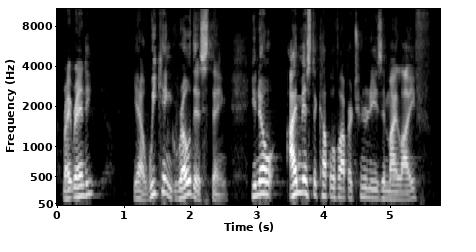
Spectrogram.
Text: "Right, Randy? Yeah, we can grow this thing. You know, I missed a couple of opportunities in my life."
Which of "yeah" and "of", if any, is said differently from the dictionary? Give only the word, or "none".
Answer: none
